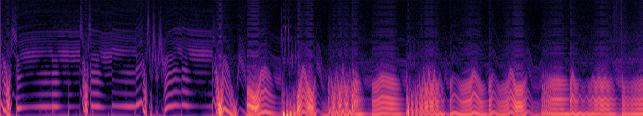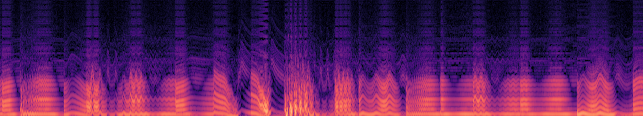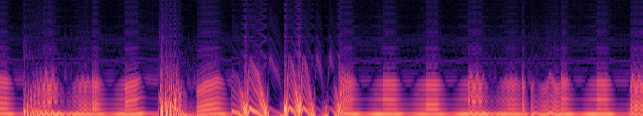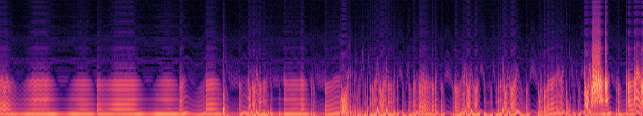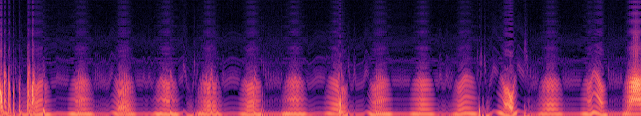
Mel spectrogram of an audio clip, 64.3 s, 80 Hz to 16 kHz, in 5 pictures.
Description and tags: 3-4 Drunk Lfo
Analog, DIY, Modular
